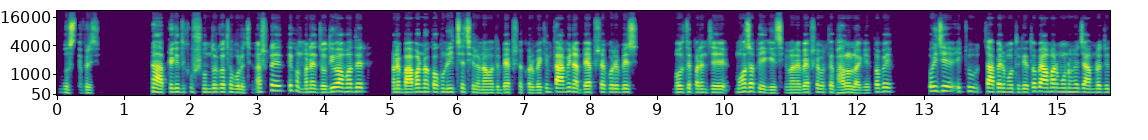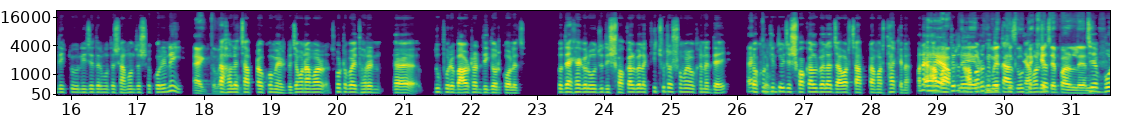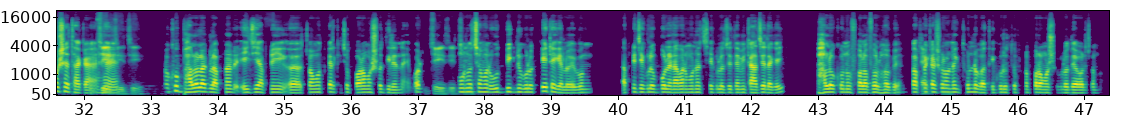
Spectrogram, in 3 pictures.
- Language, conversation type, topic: Bengali, advice, ব্যবসা দ্রুত বেড়েছে—কাজ ও ব্যক্তিগত জীবনের ভারসাম্য রেখে চাপ মোকাবেলা
- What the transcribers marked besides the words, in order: none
